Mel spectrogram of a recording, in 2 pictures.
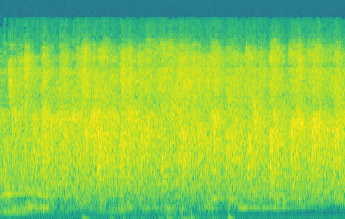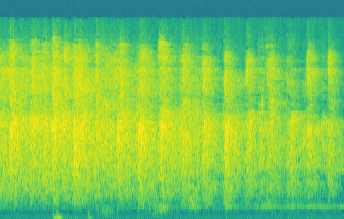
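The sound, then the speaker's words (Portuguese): A church audience applauds the Lord steadily for about ten seconds, a dense, even wash of many hands clapping at once, with a faint low sustained tone underneath and no talking. “Pode aplaudir o Senhor.”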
